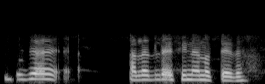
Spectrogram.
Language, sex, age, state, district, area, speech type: Santali, female, 45-60, West Bengal, Purba Bardhaman, rural, conversation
